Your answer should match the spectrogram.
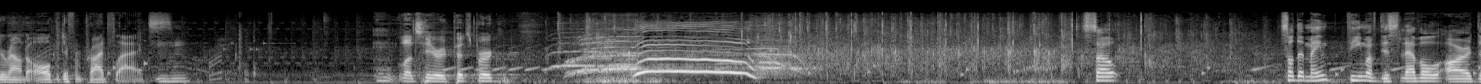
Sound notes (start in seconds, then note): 5.5 applause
